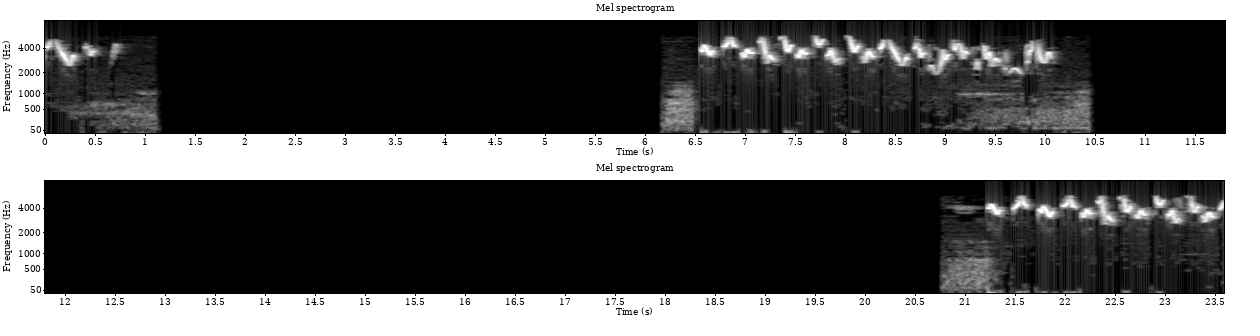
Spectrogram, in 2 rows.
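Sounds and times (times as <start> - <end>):
ultramarine grosbeak singing: 0.0 - 1.0, 6.5 - 10.4, 20.8 - 23.5.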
